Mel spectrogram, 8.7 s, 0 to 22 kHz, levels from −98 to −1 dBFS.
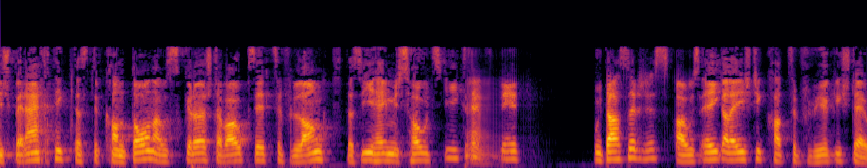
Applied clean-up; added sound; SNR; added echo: neural mask model DeepFilterNet 3.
